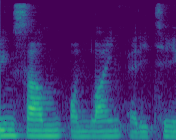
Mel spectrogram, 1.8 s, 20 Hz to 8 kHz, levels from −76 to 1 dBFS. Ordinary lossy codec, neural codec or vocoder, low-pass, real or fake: none; none; 7.2 kHz; real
